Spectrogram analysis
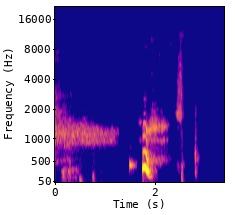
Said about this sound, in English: Taking a deep breath in and out.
